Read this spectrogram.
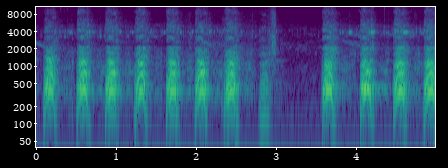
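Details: A black male Kashmiri Eksaya, Himalayan livestock guardian breed, barks rapidly in a quick regular series, stops for under a second, then resumes with four more loud barks.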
